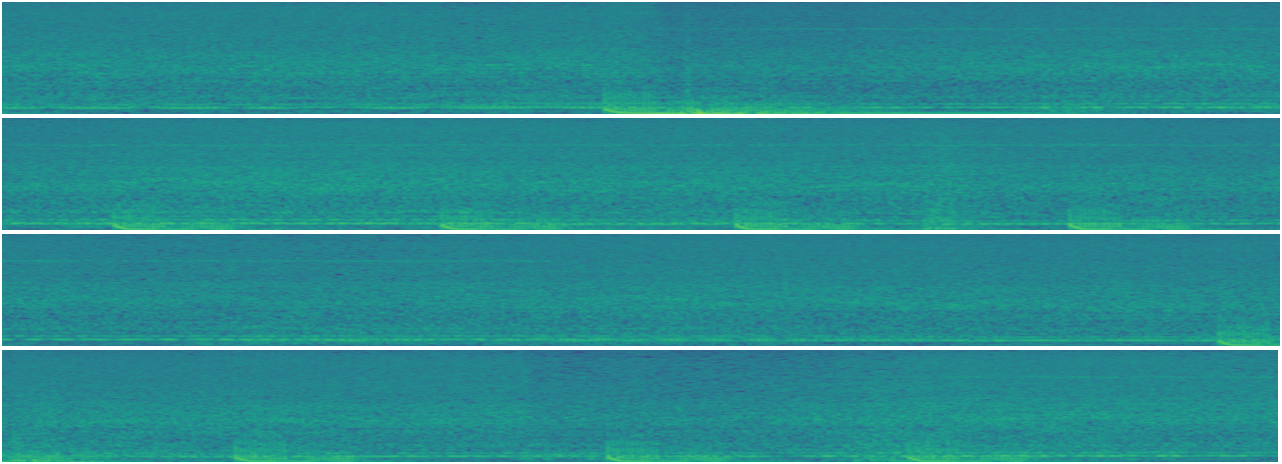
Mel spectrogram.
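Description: Race car engines roar steadily at high speed.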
